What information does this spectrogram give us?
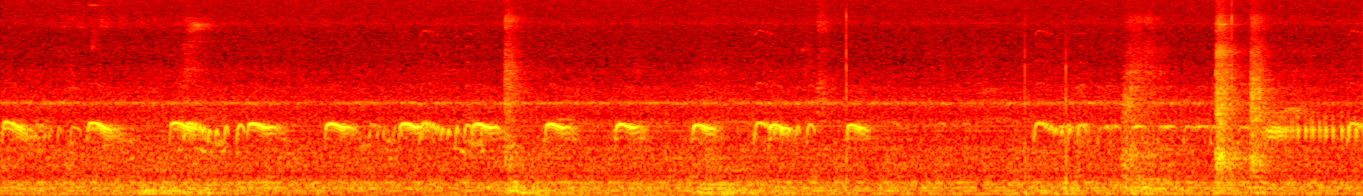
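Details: Zebra dove in the wild giving its soft cooing song, short purring notes repeated roughly every half second in a steady series, followed by a longer rolling trill, with a faint low hum and occasional clicks.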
